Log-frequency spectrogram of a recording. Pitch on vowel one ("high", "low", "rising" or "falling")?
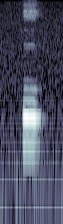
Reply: high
